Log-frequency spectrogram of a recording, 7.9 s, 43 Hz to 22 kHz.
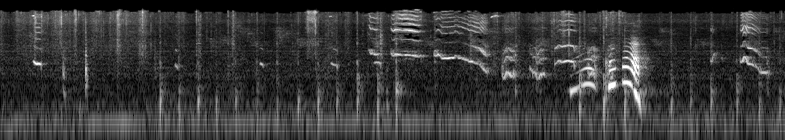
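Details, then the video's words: Five-and-a-half-week-old Jack Russell Terrier pups: soft ticking and tapping at first, then a run of high, wavering whimpers and squeaks that climbs into a louder cluster of short yelping cries before fading. "Jack Russell pups 5 1/2 week"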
